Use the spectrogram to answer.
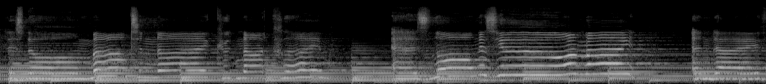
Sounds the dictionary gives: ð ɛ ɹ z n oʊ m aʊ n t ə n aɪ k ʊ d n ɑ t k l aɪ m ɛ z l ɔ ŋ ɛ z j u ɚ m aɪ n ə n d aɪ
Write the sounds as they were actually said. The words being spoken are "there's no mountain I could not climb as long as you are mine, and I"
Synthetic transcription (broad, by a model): ð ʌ ɹ z n oʊ m aʊ n t ə n aɪ k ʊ d n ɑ t k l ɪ m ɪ z l ɔ ŋ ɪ z j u ɚ m aɪ ə n aɪ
